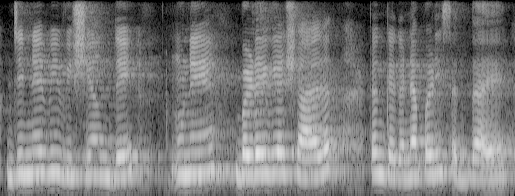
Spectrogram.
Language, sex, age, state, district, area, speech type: Dogri, female, 18-30, Jammu and Kashmir, Kathua, rural, spontaneous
